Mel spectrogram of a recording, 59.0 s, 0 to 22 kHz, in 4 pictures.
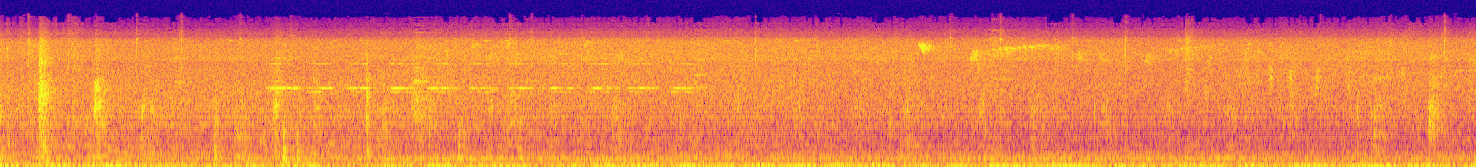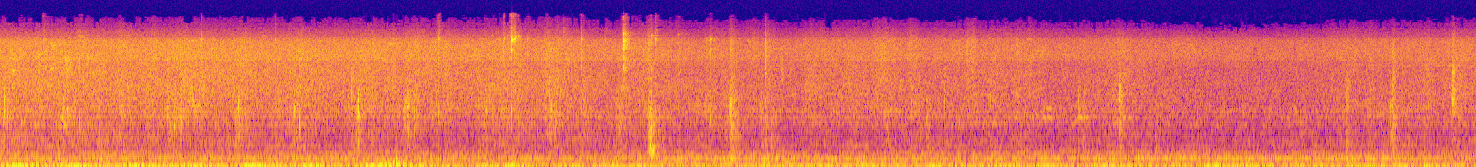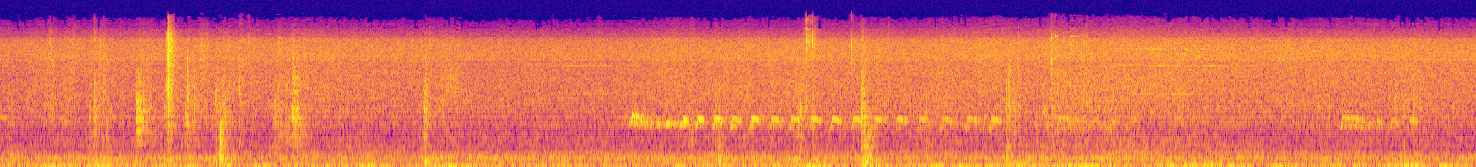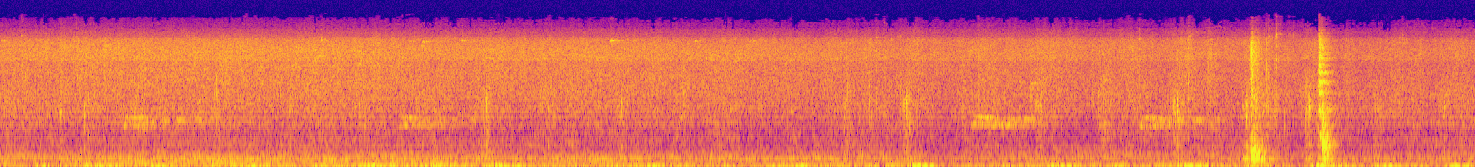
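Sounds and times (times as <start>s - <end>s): steady low rumble: 0.0s - 59.0s
bird trilling and calling: 35.8s - 40.5s, 54.0s - 54.8s, 55.6s - 56.5s.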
